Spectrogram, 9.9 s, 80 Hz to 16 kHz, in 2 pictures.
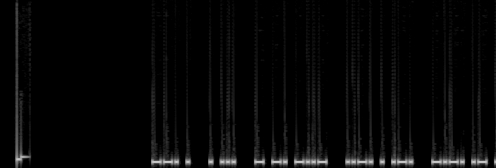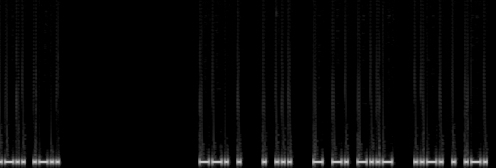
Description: Morse code, heard as a keyed tone, about 35 wpm, 700 Hz. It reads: GE ES TNX FER CALL GE ES TNX FER
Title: Speed-Racing Common QSO Phrases - 28wpm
